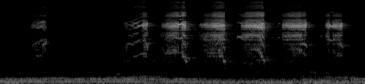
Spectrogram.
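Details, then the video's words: Long-tailed shrike kept for tutoring: after a faint opening note and a second of quiet, a quickening run of rasping, buzzy bursts sounds at about two and a half per second. "Calon burung cendet masteran"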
